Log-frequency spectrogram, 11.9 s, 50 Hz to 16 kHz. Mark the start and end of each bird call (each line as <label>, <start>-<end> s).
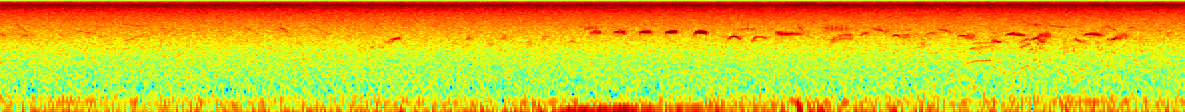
Chinese Hwamei (Garrulax canorus), 3.7-11.5 s
Erckel's Francolin (Pternistis erckelii), 9.7-11.8 s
